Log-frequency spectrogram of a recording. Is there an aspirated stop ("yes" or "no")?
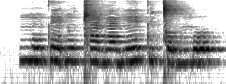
no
